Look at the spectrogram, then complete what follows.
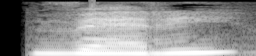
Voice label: "vairi", Punjabi; ਵੈਰੀ

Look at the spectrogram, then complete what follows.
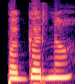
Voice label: "pagarna", Punjabi

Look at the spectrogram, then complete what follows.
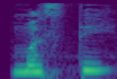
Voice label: "masti", Punjabi; ਮਸਤੀ

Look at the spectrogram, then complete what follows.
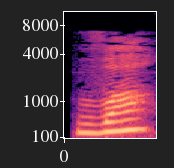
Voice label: "vah", Punjabi; ਵਾਹ

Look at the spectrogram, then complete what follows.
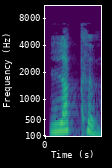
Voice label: "lakkh", Punjabi

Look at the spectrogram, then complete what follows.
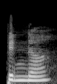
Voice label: "pinna", Punjabi

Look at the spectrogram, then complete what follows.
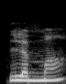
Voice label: "lamma", Punjabi; ਲੰਮਾ

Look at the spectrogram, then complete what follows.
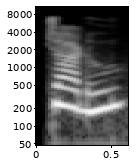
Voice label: "jharroo", Punjabi

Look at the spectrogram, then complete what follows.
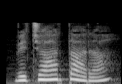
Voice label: "wichardhara", Punjabi; ਵਿਚਾਰਧਾਰਾ

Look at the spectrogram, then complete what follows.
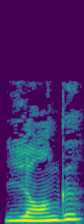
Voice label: "long", Punjabi; ਲੌਂਗ

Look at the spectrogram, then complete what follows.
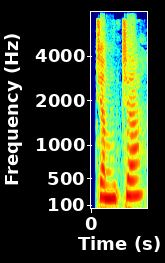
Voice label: "chamcha", Punjabi

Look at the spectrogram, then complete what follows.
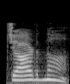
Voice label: "chaadna", Punjabi; ਚਾੜ੍ਹਨਾ

